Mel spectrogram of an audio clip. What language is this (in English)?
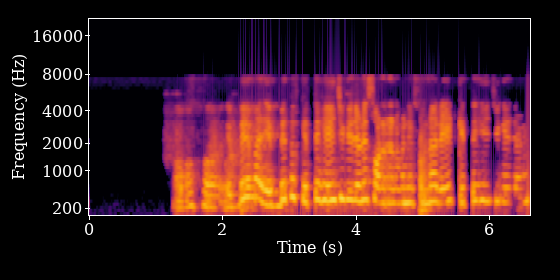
Odia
